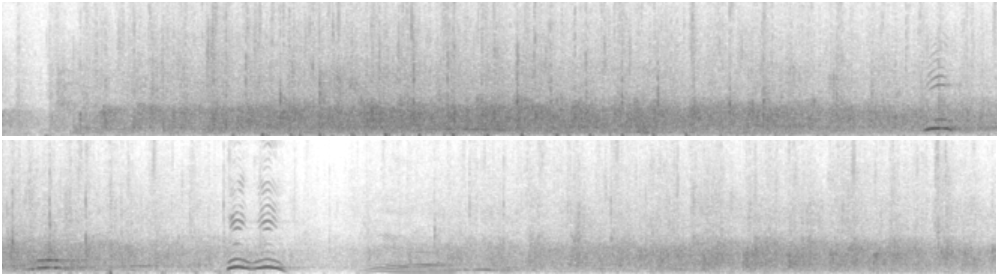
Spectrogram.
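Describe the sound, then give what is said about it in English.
An audience gives a full round of applause to the artists and writers taking part in an art exhibition: dense steady clapping that dips briefly around the middle, with a few cheers and whoops rising above it before the clapping carries on. “So if any of the artists who are participating in the exhibition are here, or any of the writers are here, if you can please stand up, we just want to give you a round of applause.”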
